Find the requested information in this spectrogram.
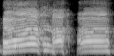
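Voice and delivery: high, loud yelp imitating fright; mock startled scream. Kid startled by chimp at the glass, imitated scream. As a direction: yelp as if jumping back. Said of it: "that guy jumped back and was like".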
